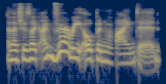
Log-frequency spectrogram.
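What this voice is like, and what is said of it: Good impression of a mom. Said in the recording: “good impression”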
